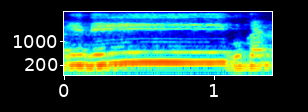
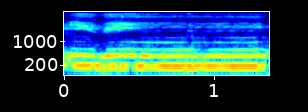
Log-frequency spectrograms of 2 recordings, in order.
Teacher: Yauma idzin, hati-hati warnanya merah, leburkan ke huruf ya, masukkan ke rongga hidung, tahan dua ketukan.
